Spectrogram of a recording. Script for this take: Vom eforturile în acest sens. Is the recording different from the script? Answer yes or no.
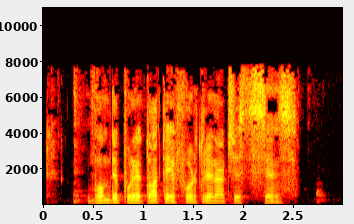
yes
